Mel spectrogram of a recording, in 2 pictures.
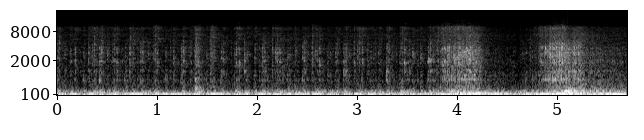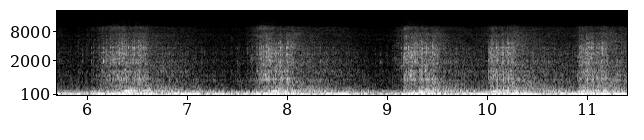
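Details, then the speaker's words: Ford XW GT Falcon with 351 Windsor V8 and Holley carb, after adjusting the accelerator linkage so the throttle butterflies open fully (previously only partly open, felt flat): deep V8 burble climbing cleanly through quick blips, crisp healthy throttle response; normal revving. "i feel responds much better so much so much less let's have a listen down here just"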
